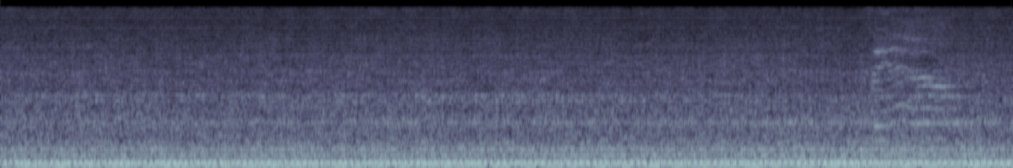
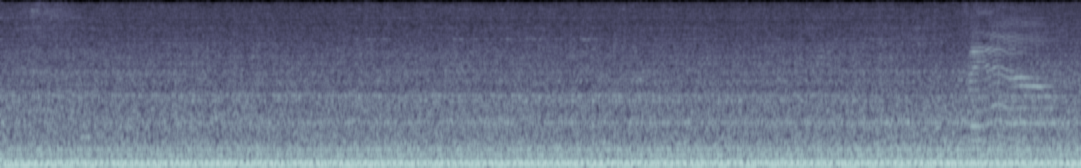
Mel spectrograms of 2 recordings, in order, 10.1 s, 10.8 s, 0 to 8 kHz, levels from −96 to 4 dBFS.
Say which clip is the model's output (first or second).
first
